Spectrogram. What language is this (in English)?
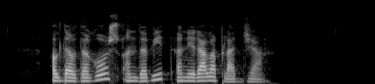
Catalan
